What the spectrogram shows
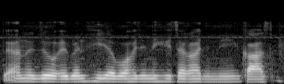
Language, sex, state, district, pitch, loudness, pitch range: Chakma, male, Tripura, Dhalai, 135 Hz, -15 LUFS, 130-140 Hz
